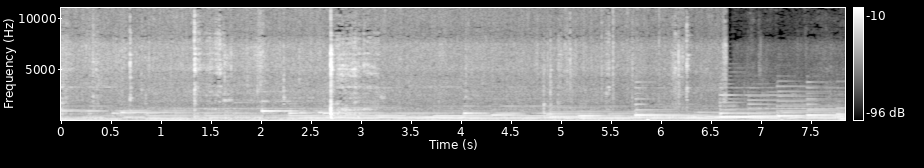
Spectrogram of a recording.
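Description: Pumpkin fritters deep-frying in hot oil, a steady close crackling sizzle with scattered sharp pops and a faint background tone throughout.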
